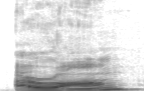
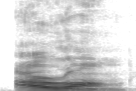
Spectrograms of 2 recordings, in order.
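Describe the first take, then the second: No difference in how they are said.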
